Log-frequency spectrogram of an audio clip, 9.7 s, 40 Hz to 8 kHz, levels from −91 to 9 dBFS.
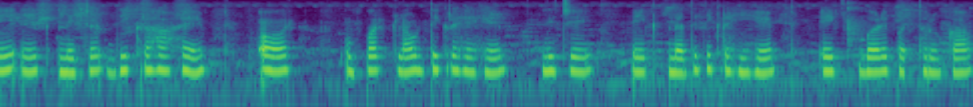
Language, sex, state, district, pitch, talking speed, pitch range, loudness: Hindi, female, Chhattisgarh, Sukma, 235 Hz, 135 wpm, 230-245 Hz, -18 LUFS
